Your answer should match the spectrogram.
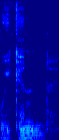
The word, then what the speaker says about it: Weeknd: So there's a rapper, for example, called Weeknd. You know, but it's pronounced weekend.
